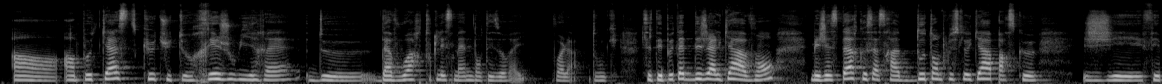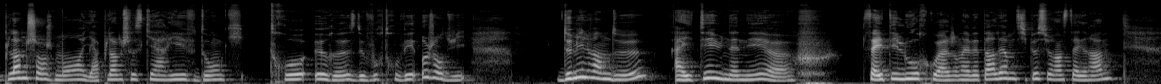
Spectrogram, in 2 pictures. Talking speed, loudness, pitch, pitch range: 190 wpm, -25 LUFS, 220 Hz, 200-250 Hz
